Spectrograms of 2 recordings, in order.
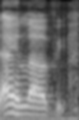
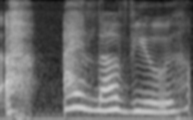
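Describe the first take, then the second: First: Said in the usual way. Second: Softly voiced mock-tender "Ah, I love you" from the crush; a touch of the crush's sweet talk, a little higher and softer; crush's sweet line. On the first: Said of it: "he threw it and said". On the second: Crush tosses the gift then says it, lightly mock-tender. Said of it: "he said".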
